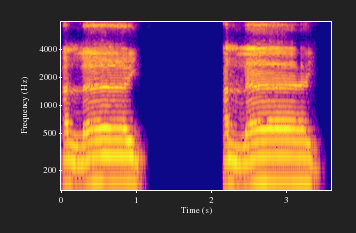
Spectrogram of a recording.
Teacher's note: Jadi tasil itu dia dibaca antara apa? Huruf hamzah dengan huruf mad.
